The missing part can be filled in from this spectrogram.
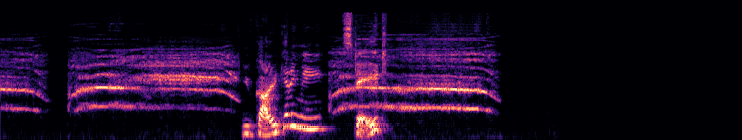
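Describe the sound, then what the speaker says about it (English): A goat bleat plays as a sound effect, two long wavering cries split by a short burst of speech, loud and close, ending in silence. "Prepare for the goat. Goat warning. Goat warning."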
